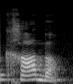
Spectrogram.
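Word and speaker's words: краб: Crabe, c'est le crabe. Et là, vous avez la consonne sourde. On entend comme P alors que c'est un B.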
